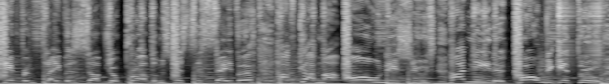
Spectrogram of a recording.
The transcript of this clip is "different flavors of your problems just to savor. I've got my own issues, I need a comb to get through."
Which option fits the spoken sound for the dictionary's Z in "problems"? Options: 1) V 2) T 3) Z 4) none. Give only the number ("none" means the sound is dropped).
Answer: 3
